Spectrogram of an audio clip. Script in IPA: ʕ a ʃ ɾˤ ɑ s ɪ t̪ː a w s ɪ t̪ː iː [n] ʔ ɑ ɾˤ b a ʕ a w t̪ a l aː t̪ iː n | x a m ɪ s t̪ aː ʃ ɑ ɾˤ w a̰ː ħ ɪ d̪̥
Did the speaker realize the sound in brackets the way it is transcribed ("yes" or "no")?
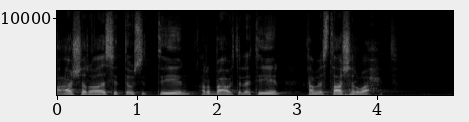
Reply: yes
